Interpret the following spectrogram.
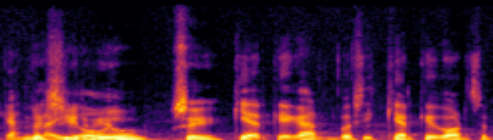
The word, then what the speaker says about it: Kierkegaard: Kierkegaard, vos decís Kierkegaard, se pronuncia así porque...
